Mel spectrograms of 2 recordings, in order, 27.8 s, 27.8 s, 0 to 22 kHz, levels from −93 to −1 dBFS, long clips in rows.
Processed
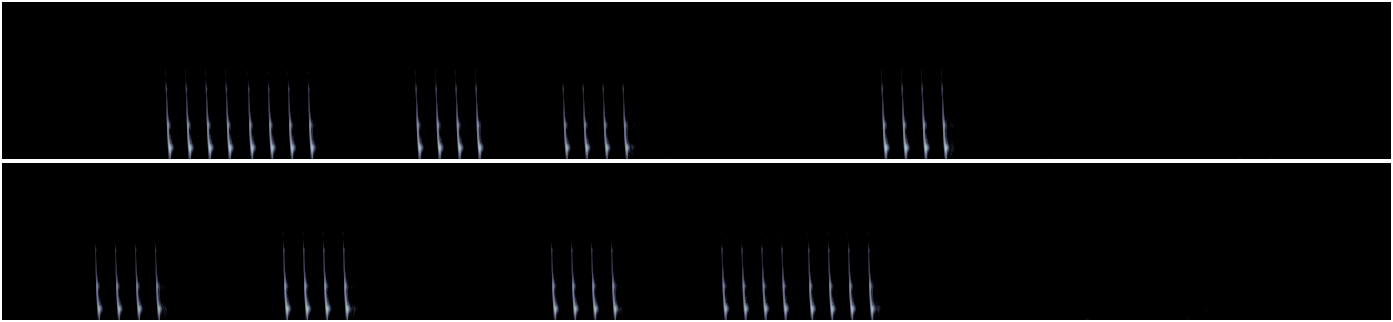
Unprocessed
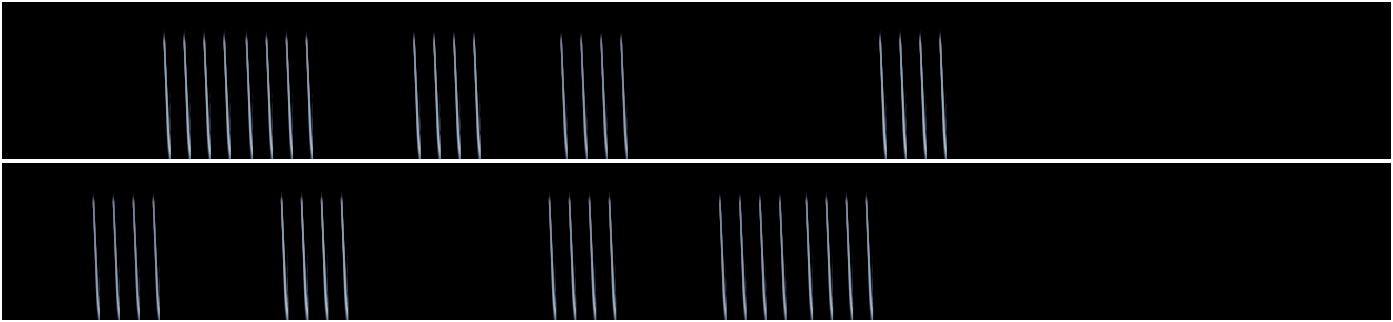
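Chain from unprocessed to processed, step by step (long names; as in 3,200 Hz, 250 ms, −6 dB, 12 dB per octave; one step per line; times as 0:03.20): noise reduction from a noise print of the clip's start 25 dB
reversed playback
upward compression, threshold −45 dBFS
reversed playback
formant resonators in series u
level +2 dB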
